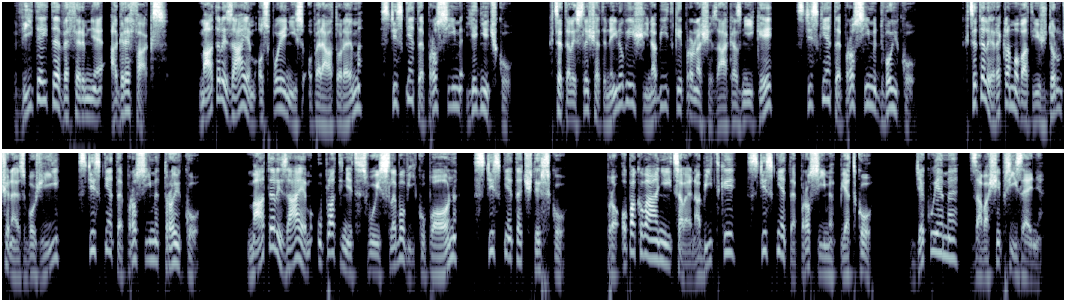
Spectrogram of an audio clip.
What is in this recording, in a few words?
male Czech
